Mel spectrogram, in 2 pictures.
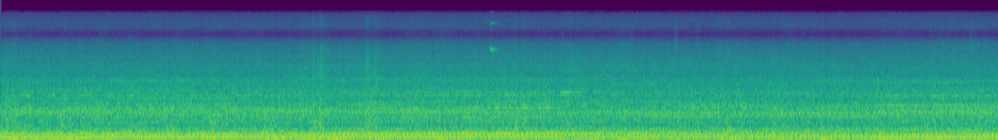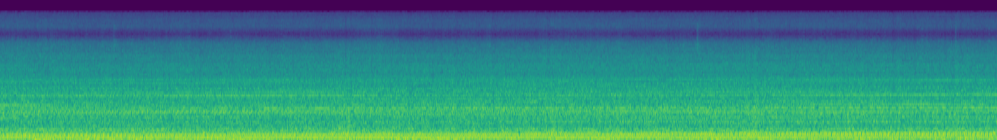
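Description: Steady running noise inside a moving diesel railcar: a constant low engine hum under the even noise of the train under way.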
